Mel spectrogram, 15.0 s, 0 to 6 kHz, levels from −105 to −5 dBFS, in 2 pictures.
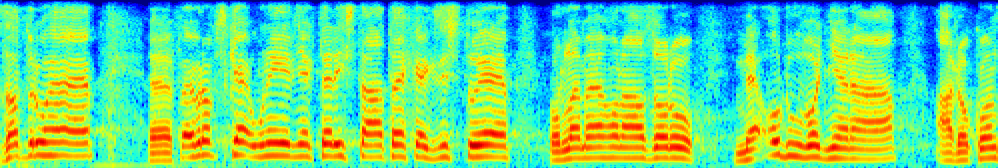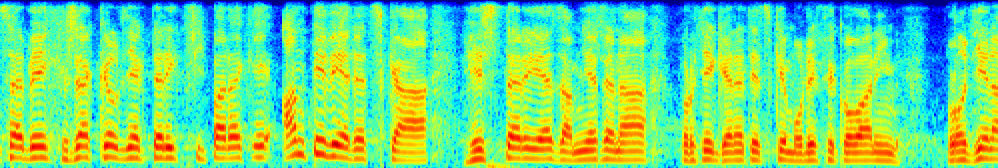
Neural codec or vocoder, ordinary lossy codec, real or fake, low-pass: codec, 16 kHz, 16 kbps, FunCodec, trained on Chinese and English, 50 frames a second; Opus, 32 kbps; fake; 5.4 kHz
